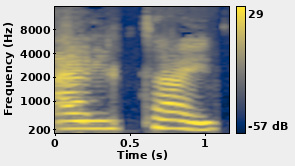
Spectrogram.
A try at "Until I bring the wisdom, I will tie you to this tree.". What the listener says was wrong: Tie what? No, listen. After tie, there is one sound that you missed. Listen again.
